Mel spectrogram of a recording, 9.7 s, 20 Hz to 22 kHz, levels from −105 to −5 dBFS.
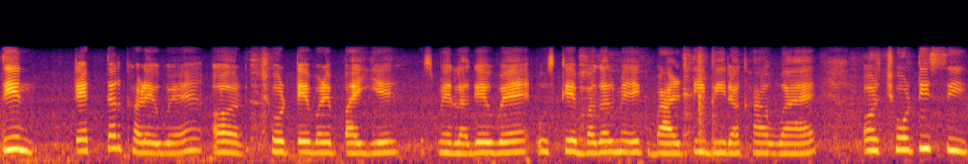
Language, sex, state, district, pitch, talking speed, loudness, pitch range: Hindi, female, Bihar, Kaimur, 230 Hz, 155 wpm, -18 LUFS, 220-255 Hz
